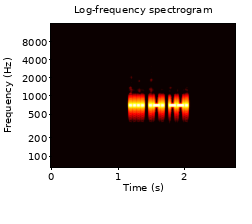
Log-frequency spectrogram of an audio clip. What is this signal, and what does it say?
Morse code, heard as a keyed tone, about 40 wpm, 700 Hz. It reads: HRG
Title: USA Call Sign Postfixes - 3 Letters 40wpm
